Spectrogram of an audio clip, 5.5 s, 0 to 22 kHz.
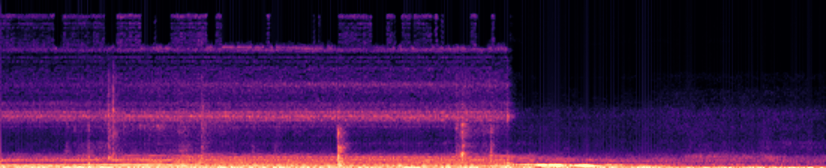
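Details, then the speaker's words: Electric scooter hub motor after controller and display replacement: smooth electric whine holds steady, then slides down as the wheel coasts to a stop; runs normally but tops out around 10 km/h, which seems slow. "It did only just go up to 10 mile an hour then, which, or 10 kilometers an hour, which is very slow."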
